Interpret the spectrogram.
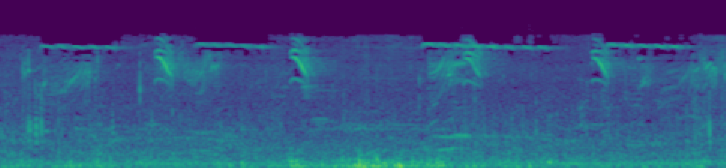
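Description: Small birds chirping: short, high calls that sweep downward, coming in quick clusters about once a second, over a low rumbling noise.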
